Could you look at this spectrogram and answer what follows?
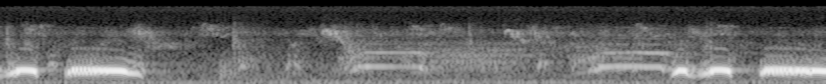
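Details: Spotted dove song: a full coo phrase opens, a quiet pause holds faint distant whistles, then a short double coo and a long soft coo close the phrase.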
